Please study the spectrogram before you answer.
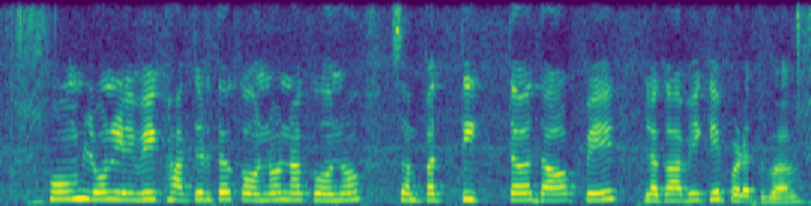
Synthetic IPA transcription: hoːmloːnleːʋekʰaːt̪ɪɾt̪ɐkoːnonɐkoːno | sɐ̃mpət̪ːit̪ɐd̪aːʋpe | lɐɡaːʋekepɐɽət̪baː

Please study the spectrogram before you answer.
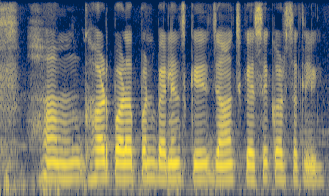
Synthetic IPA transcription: ɦɐmɡʱɐɽpəɽəpːənbɛːlə̃nsked͡ʒãːt͡ʃkɛːsekɐɾsɐkliː

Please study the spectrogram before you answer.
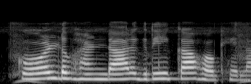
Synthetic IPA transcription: koːlɖbʱəɳɖaːɾɡɾɪɦkaɦoːkʰeːlaː

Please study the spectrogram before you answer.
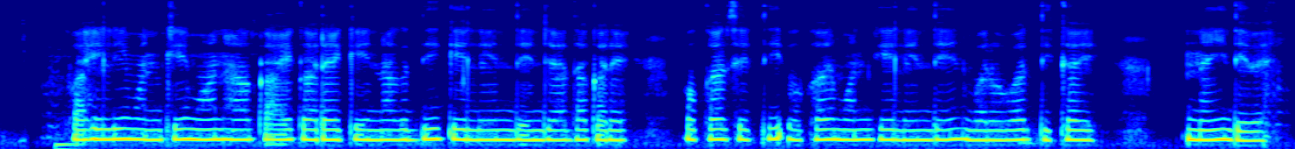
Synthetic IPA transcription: pʰaːɦɪlimənkemaːnɦãkaːkəɾekenəɡd̪ikeleːnd̪eːnd͡ʒjaːd̪akəɾeː | okʰəɾset̪iʔoːkʰəɾmənkeleːnd̪eːnbəɾoːbəɾd̪ɪkʰae | nəĩd̪eːweː

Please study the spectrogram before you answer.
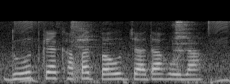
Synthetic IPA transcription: d̪uːd̪kakʰɐpət̪̚bɐɦʊt̪zjaːd̪aɦoːlaː

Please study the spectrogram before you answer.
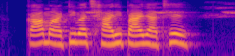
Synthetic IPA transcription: kamaʈimãt͡ʃʰaɾipaed͡ʒat̪ʰe

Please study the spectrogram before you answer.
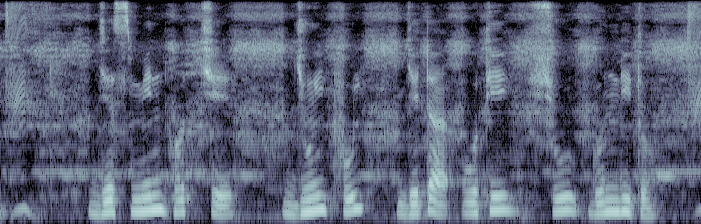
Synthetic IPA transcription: d͡ʑesminhotːɕʰe | d͡ʑũjpʰul | d͡ʑeʈaot̪i | ʃuɡond̪ʱit̪o

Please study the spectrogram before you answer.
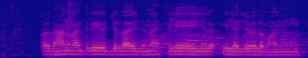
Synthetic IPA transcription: pɾɐd̪ʱaːnmə̃nt̪ɾiud͡ʒəlajoːd͡ʒnakelieɪled͡ʒʋəlʋaːni

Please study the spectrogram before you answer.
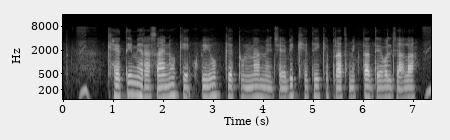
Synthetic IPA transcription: kʰeːt̪imẽɾəsaːjnõkeʔʊbjoːɡket̪ʊlnamẽd͡ʒɛːbikʰːeːt̪ikepɾaːt̪ʰmɪkt̪ad̪eːwəld͡ʒaːlaː

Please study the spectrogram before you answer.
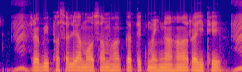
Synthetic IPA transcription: ɾɐbipʰɐsəljamɔːsəmɦãkɐt̪ɪkmɐɦinaɦãɾɐɦit̪ʰeː

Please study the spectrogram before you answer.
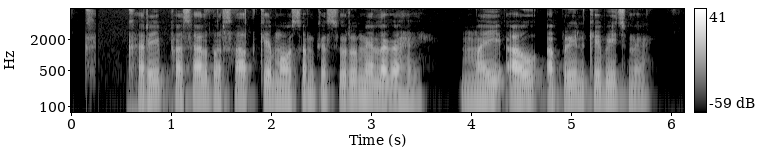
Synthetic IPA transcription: kʰəɾiːb̚pʰəsəlbəɾsaːt̪kemɔːsəmkesʊɾumẽlɐɡaɦɛ | məiʔauɐpɾiːlkebiːt͡ʃmẽ

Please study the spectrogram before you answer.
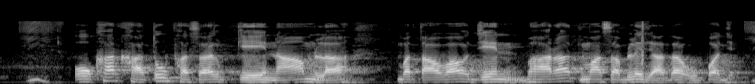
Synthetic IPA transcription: oːkʰəɾkʰaːt̪ũpʰəsəlkenaːmla | bət̪aːʋaːod͡ʒɪnbʱaːɾat̪mãsəbʱled͡ʒjaːd̪aʊpəd͡ʒ

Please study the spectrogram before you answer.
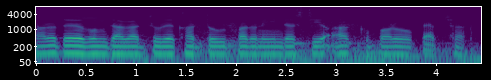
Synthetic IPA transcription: bʱaɾot̪eeboŋd͡ʑaɡatd͡ʑuɾekʰad̪ːout̪̚pad̪oneiɳɖasʈɾiakbɔɾobɛ̰p̚t͡ɕʰa

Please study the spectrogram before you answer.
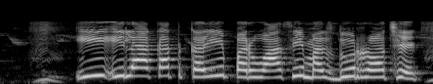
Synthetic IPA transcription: iilaːkət̪kəipəɾʋasiməd͡ʒd̪uːɾːɔɦt͡ʃʰe

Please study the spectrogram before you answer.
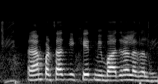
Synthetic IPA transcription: ɾaːmpɾəsaːd̪̚kekʰeːt̪mẽbaːd͡ʒɾaləɡəlɦʊi

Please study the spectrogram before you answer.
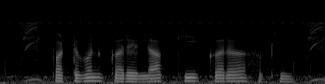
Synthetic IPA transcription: pəʈʋənkəɾelakːikəɾəɦəkʰin

